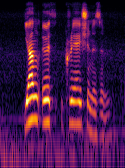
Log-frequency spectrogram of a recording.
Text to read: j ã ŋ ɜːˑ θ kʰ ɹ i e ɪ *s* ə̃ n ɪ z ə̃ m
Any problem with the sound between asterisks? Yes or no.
yes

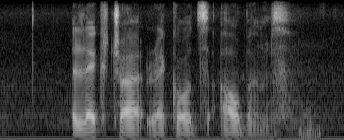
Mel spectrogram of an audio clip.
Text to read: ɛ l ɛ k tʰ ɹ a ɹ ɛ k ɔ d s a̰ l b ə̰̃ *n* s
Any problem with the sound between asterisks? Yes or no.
yes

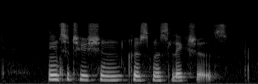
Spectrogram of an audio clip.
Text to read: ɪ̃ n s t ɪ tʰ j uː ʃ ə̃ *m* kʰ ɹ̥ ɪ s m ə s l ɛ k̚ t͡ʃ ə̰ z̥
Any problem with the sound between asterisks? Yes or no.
yes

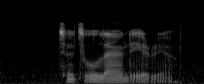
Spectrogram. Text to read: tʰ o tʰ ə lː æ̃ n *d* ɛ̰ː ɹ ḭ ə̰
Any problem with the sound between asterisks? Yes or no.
no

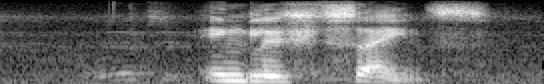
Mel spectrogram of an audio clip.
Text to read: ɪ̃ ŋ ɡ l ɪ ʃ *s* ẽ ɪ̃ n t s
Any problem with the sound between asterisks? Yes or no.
no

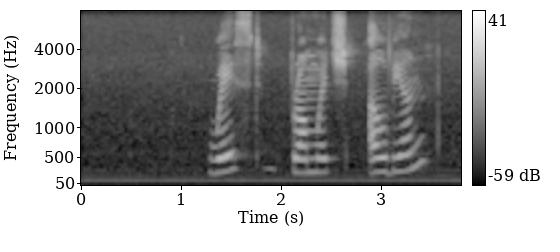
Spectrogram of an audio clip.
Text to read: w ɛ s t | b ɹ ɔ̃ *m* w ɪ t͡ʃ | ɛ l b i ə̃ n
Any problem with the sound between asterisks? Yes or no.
no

